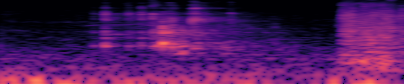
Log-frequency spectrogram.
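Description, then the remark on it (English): Ice cubes drop into a cocktail glass: a quick series of faint, bright clinks and rattles, followed by a brief, louder rushing clatter as more ice tumbles in. No one speaks. “And then I'll be adding some ice to the glass.”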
